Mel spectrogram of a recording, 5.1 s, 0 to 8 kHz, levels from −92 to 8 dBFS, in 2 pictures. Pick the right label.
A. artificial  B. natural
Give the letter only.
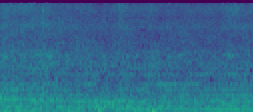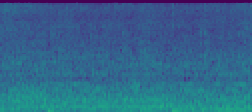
A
